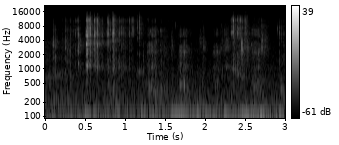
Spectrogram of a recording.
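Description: Crisp, crackly crunches of thin cassava chips from Peru being bitten and chewed, a quick cluster of sharp snaps followed by steadier munching, fairly quiet with no talking.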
